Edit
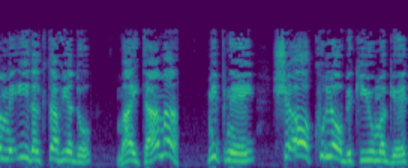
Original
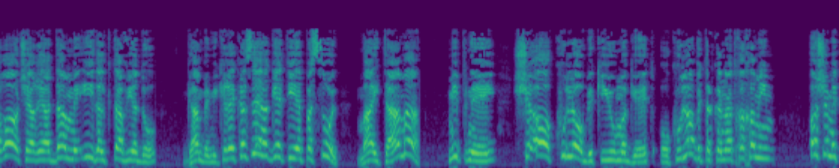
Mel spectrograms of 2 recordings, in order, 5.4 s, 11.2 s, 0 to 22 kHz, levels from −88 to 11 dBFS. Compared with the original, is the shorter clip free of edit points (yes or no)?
no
